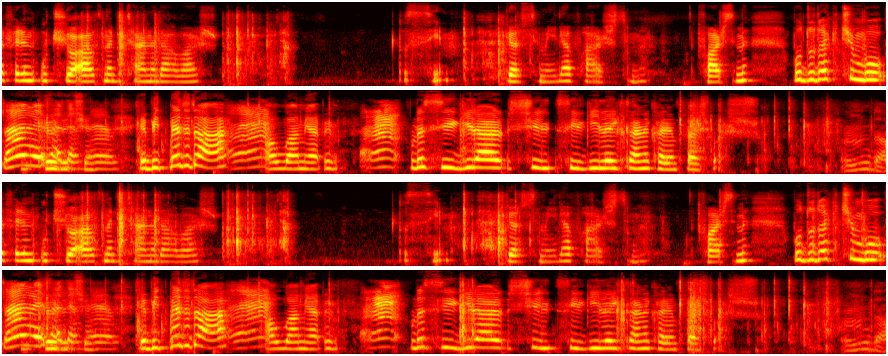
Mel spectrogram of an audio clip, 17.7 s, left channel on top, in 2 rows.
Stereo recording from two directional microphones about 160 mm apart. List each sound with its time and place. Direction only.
0.0 s speech: 20° left (ahead or behind)
2.3 s typing: 15° right (ahead or behind)
4.0 s speech: 20° left (ahead or behind)
4.6 s a sound: 15° right (ahead or behind)
5.0 s speech: 20° left (ahead or behind)
8.8 s speech: 30° left (ahead or behind)
9.7 s a child's voice: 35° left (ahead or behind)
10.2 s speech: 20° left (ahead or behind)
11.2 s a child's voice: 40° left (ahead or behind)
11.5 s speech: 25° left (ahead or behind)
12.4 s speech: 45° left (ahead or behind)
12.9 s speech: 25° left (ahead or behind)
16.6 s typing: 20° right (ahead or behind)
17.2 s speech: 25° left (ahead or behind)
